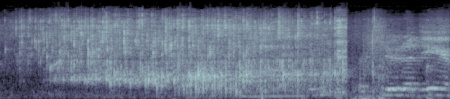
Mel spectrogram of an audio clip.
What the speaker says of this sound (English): Might as well pour some coffee and get started on that.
